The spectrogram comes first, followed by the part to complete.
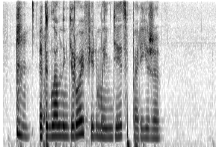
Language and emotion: Russian, neutral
